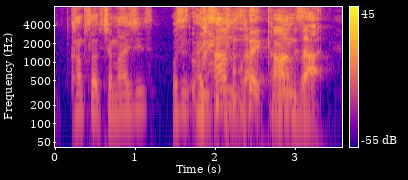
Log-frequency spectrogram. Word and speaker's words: Hamzat: Hamzat. Hamzat. I'm saying it right. Like H. Hamzat. Like hummus? No. Oh my God. Slut? No, there's no slut in the word.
